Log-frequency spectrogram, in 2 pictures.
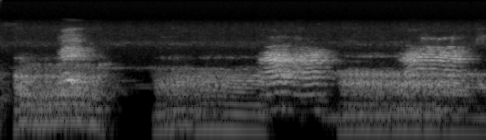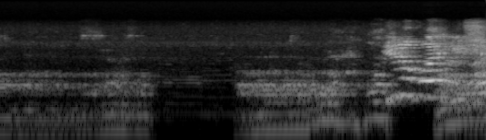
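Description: A dog growls in long, rumbling, snarling bursts, close and fairly loud, with a brief silent pause before the growling resumes.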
